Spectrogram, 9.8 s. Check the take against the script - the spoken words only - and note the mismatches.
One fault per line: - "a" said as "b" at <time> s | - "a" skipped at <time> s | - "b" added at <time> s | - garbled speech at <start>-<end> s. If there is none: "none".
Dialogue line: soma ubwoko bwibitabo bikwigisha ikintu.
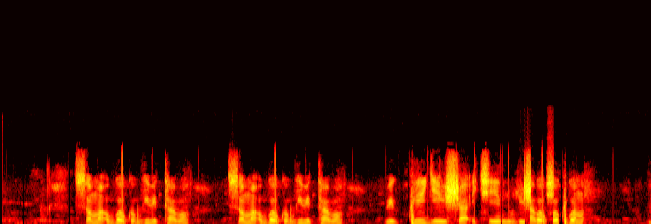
- "soma ubwoko bwibitabo" added at 3.5 s
- garbled speech at 7.8-8.8 s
